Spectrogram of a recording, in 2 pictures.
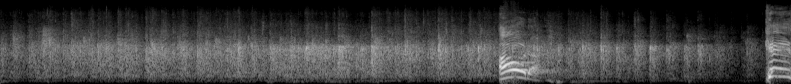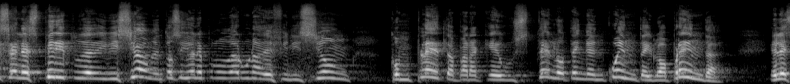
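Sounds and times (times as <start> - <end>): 
congregation applauding: 0.0 - 7.8
speech: 5.0 - 5.5, 7.7 - 15.7.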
